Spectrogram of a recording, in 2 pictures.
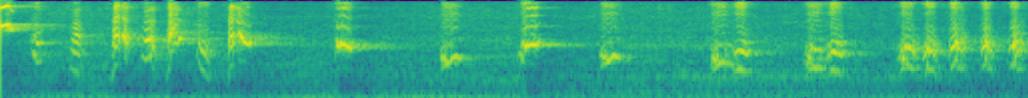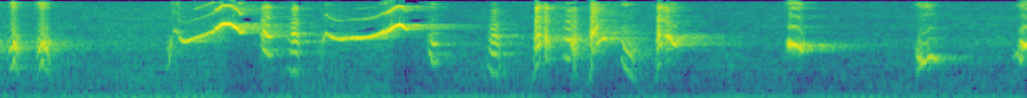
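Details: Long-tailed shrike in full varied song used to stir other shrikes to sing, mixing fast clicking chips, buzzy notes and looping rising whistles in rapid succession over a faint low hum.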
